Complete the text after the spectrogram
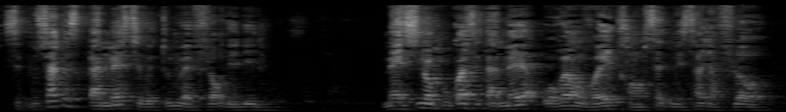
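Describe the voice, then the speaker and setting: A man from Cameroon giving casual commentary on a live video, lively and scolding, often repeating himself as he talks straight to the woman he reacts to. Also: lowish voice, fairly quick. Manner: lively, scolding and repetitive, addressing her directly. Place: indoors, in Brussels. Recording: roomy echo.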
